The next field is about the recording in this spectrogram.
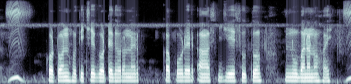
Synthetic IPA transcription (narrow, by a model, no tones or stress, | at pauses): kɔʈonɦot̪it͡ɕʰeɡɔʈed̪ʱɔɾoneɾ | kapoɽeɾãsd͡ʑesut̪o | nubananoɦɔe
